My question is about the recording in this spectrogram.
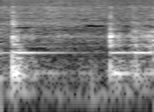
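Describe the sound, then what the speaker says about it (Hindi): Onions frying on a medium-low flame for Amritsari pindi chole, with a soft sizzle and two brief scraping stirs of a spoon through the pan. "प्याज को मीडियम लो फ्लेम पर बहुत आराम से हिलाते हुए इसको भूनें"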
